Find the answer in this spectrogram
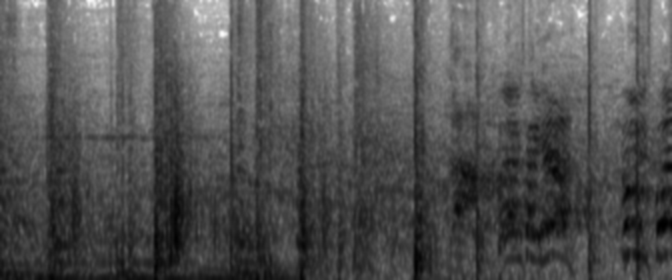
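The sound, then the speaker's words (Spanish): Several sharp gunshots fired into the air crack out irregularly amid loud shouting voices, the bursts coming in clusters over a tense, noisy crowd. “¡Solo disparos al aire!”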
